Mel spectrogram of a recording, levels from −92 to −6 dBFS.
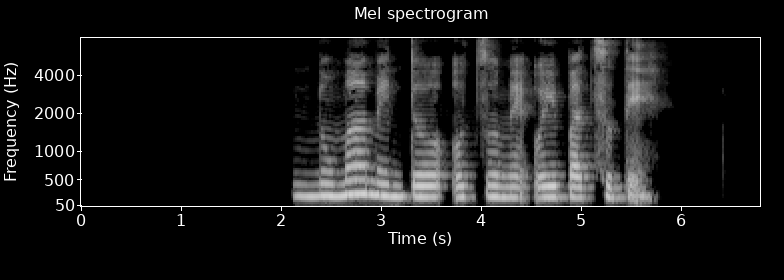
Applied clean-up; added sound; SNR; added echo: none; none; none; none.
